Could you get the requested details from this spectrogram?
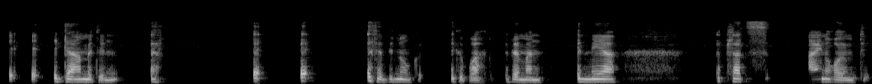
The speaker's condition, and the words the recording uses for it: Stuttering. Er arbeitet in einem sprechintensiven Beruf, hält Vorlesungen, gibt Seminare und er stottert.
